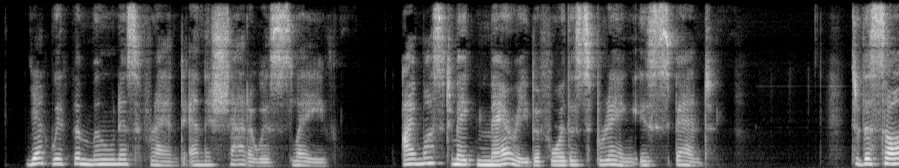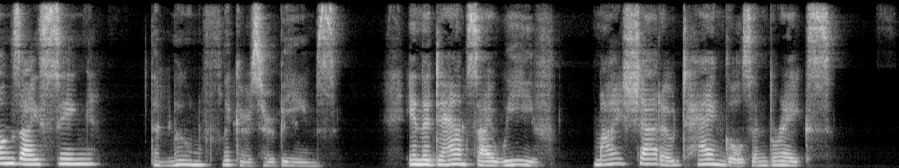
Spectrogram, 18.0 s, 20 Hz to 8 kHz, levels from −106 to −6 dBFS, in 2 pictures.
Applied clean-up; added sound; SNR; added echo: neural mask model DeepFilterNet 3.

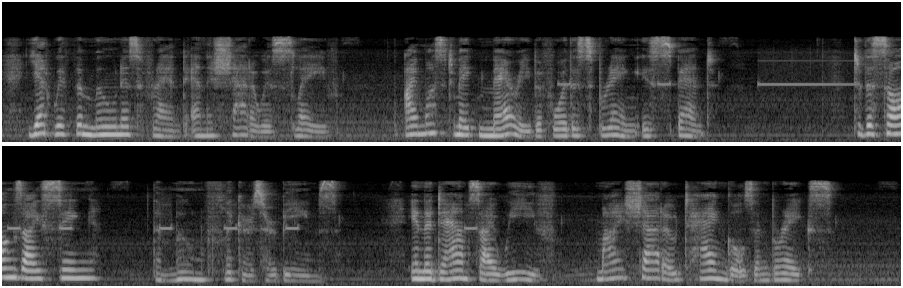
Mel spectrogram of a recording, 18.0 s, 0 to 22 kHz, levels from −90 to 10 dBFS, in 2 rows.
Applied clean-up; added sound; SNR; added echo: none; Microwave oven; 20 dB; reverberation time 0.3 s.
